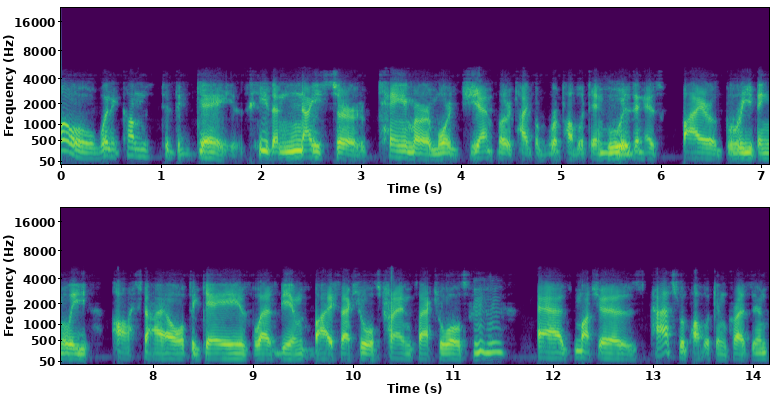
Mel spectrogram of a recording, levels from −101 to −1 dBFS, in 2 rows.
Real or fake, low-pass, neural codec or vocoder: fake; 5.4 kHz; codec, 16 kHz, 4 kbps, FunCodec, trained on LibriTTS, 50 frames a second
